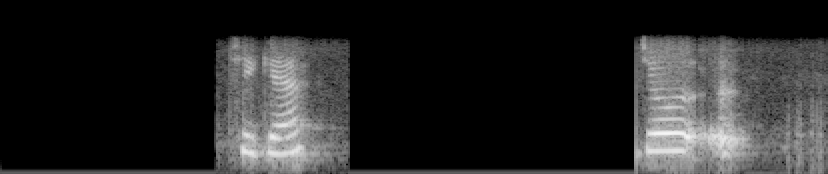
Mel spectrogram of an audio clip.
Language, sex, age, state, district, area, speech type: Urdu, female, 18-30, Delhi, North East Delhi, urban, conversation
